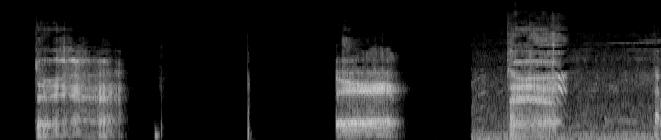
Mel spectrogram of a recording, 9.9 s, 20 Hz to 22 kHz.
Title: Frank Zappa used my burps on the 1988 tour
